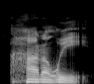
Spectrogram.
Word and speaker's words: Hanelle: And if you're wondering on that pronunciation, her name is spelled Hanelle, like H-A-N-E-L-L-E, but I've heard her in several different podcasts and interviews where it's specifically pronounced Hanalee.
